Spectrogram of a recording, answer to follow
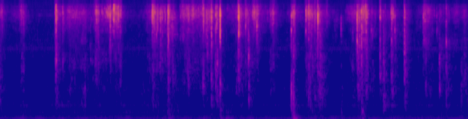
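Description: Quick, uneven clicks of typing on a computer keyboard, in short runs.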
